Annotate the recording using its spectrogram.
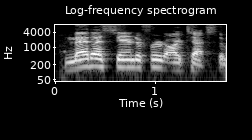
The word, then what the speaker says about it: Metta Sandiford-Artest: Metta Sandiford-Artest.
